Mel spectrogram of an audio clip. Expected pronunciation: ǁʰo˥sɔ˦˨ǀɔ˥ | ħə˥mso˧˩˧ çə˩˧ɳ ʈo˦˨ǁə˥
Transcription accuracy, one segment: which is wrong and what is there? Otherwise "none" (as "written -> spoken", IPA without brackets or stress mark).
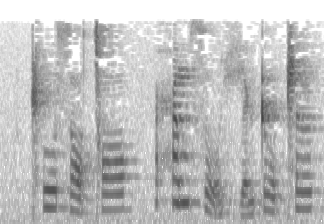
none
